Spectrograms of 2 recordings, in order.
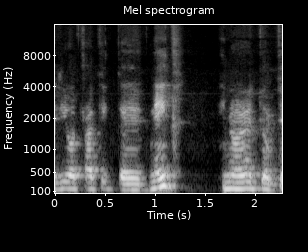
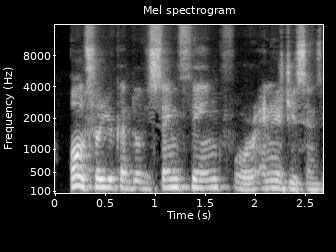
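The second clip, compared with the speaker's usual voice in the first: normal talking voice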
